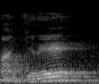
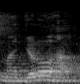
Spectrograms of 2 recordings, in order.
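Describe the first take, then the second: First: The vowel after the r leans toward e. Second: The vowel after the r is an open a. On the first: This is how the word is actually recited. "kok dibaca majre" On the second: This is how the word is written. "Tertulis majroha"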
